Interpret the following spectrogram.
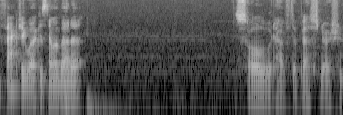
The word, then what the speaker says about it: Saul: S-A-U-L.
